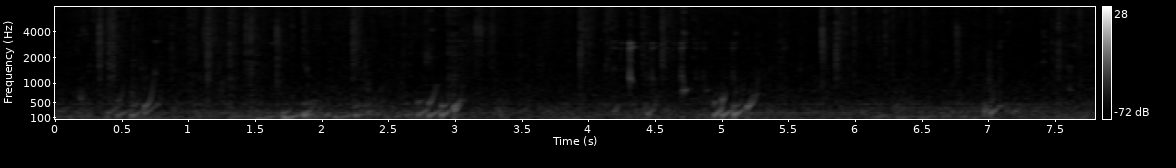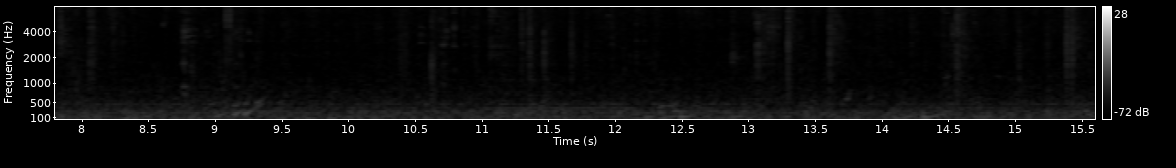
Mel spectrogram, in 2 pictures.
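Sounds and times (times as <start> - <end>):
water gurgling in a cave: 0.0 - 10.7
fireplace crackling: 0.0 - 15.6
fireplace pops and snaps: 0.0 - 15.6
water bubbling swoops: 1.5 - 3.2, 4.2 - 5.4.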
